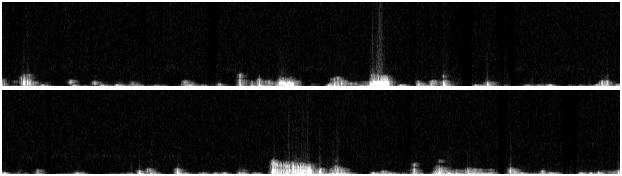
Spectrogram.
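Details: Hungry belly after a skipped lunch: irregular gurgles, squeaks and bubbling rumbles with two longer growls; normal hunger borborygmi.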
